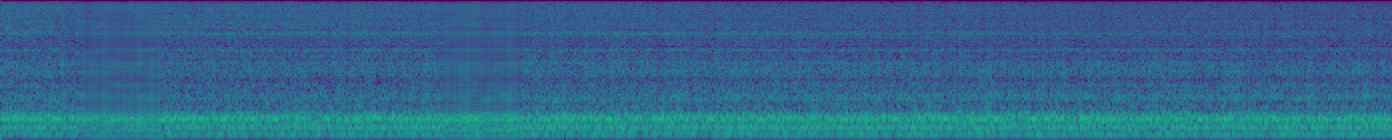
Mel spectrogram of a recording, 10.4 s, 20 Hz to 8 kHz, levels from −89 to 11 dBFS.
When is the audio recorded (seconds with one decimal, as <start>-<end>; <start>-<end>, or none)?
0.0-0.6; 1.2-3.3; 3.9-10.4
